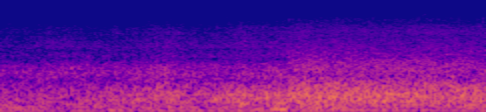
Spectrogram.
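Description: A strong stream of water pours into a canal lock beside a houseboat, a loud continuous rushing and churning wash that sounds close by.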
